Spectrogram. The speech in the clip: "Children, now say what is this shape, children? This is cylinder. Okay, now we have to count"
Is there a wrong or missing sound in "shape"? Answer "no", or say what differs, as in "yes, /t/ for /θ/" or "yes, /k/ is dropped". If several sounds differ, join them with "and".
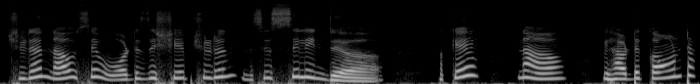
no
